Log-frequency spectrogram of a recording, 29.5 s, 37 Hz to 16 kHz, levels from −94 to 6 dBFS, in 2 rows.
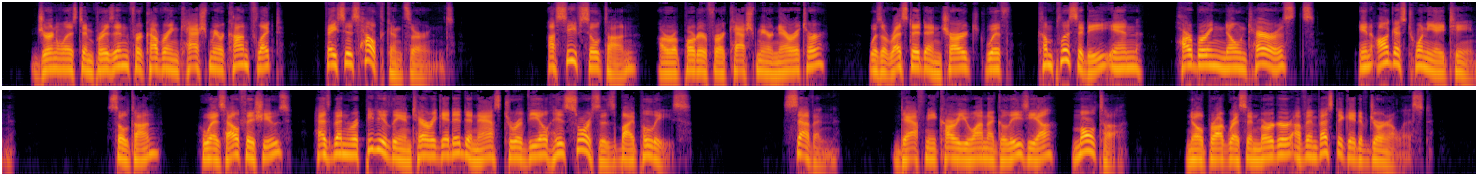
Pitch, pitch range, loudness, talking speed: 135 Hz, 115-155 Hz, -17 LUFS, 120 wpm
